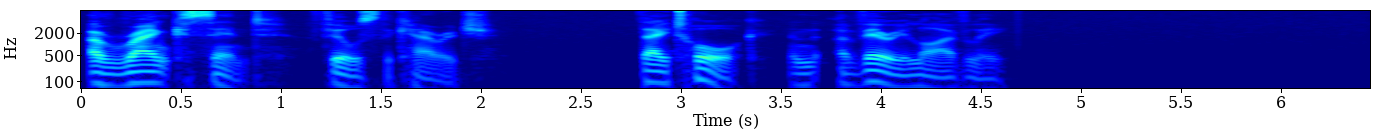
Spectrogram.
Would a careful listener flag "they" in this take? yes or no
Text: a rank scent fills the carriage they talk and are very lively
no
